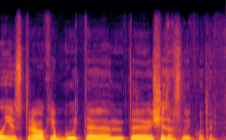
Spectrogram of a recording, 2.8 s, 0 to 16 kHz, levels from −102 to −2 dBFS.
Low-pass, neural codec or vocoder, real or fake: 14.4 kHz; codec, 44.1 kHz, 3.4 kbps, Pupu-Codec; fake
